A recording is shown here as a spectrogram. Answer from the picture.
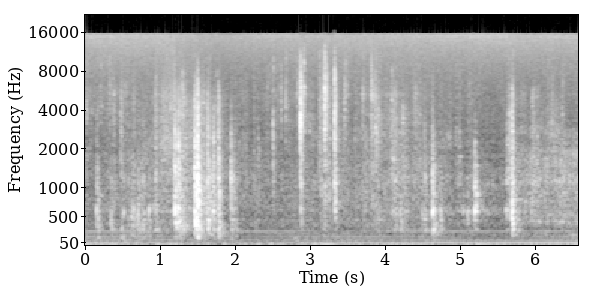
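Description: Irregular light knocks and clinks of objects being handled and set down, loudest in a cluster about a second and a half in, over a low steady hum.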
